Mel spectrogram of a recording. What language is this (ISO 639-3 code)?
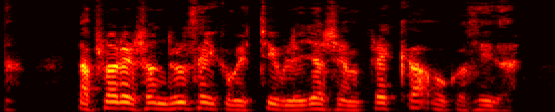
spa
